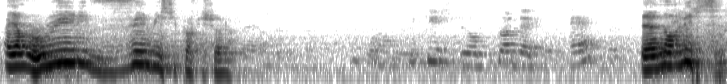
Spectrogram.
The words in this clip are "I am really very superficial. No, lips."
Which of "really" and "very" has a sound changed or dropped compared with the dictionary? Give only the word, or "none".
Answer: none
